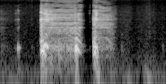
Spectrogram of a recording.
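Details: A cough from an adult with a bad voice, heard while they talk during a crafting chat.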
